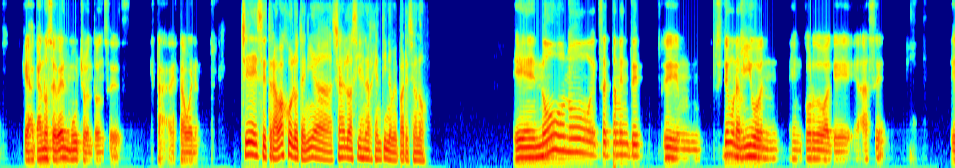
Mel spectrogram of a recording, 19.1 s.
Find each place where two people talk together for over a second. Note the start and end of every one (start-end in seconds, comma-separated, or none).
none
